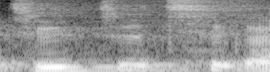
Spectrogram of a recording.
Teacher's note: 그래서 스 발음을 해보시면 어디서 마찰이 되는지, 마찰음이란 무엇인지 우리가 알 수 있습니다. 파찰음은 그 중간 어디쯤 되는 말들이에요. 파열과 마찰이 동시에 다 일어난다라고 판단되는 어중간한 애들, 즈츠츠가 해당이 됩니다.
